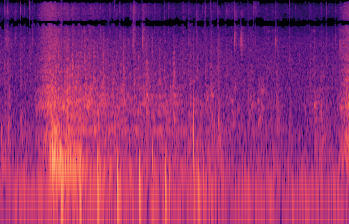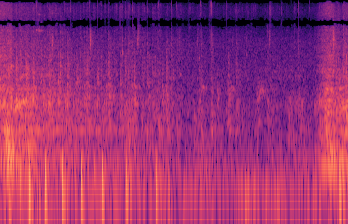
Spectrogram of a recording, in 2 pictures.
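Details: Mighty Mac wood chipper/leaf shredder small petrol engine after replacing a rusty, seized choke flap: it restarts and settles into an even, steady run with a few surges. Runs well but vibrates violently.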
